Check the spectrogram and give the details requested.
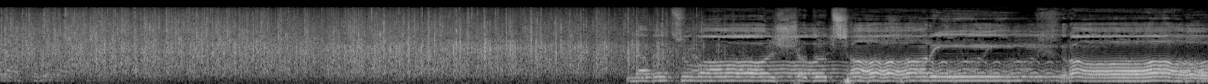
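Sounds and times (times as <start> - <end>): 
crowd applauding at a religious celebration honouring Ali: 0.0 - 7.6
speech: 6.4 - 11.6.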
